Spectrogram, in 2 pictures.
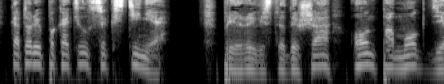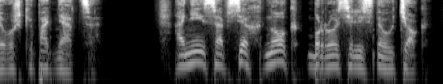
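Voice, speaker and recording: A man narrating a suspense thriller audiobook in a measured, dramatic storytelling manner. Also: sits low, husky, dry recording, studio quality.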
